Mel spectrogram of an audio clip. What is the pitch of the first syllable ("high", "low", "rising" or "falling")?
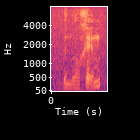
low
